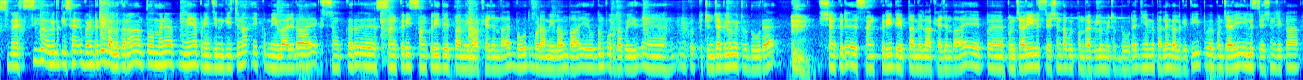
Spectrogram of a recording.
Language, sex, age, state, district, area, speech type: Dogri, male, 30-45, Jammu and Kashmir, Reasi, urban, spontaneous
